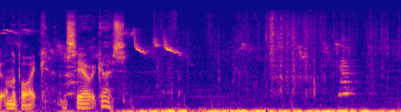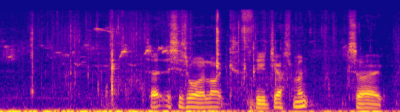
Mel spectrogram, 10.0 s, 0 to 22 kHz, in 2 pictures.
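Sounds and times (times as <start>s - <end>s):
fabric bag rustling: 2.3s - 7.4s.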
